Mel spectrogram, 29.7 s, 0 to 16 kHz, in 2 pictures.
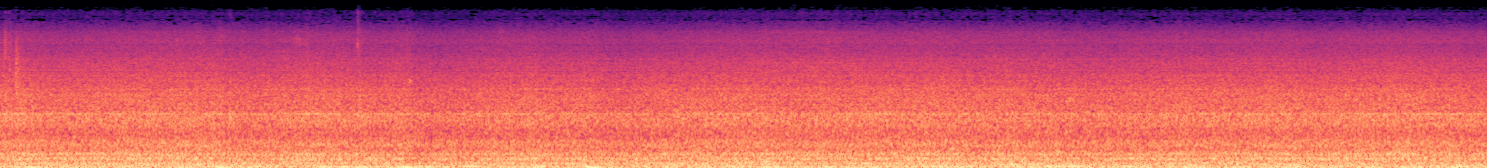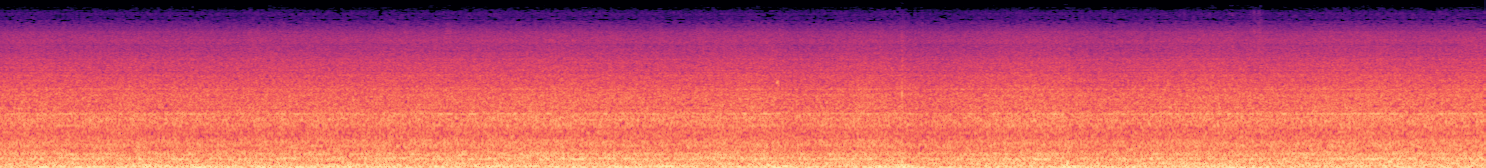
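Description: Cabin noise inside a Boeing 777-300ER taxiing, its GE90-115B turbofan engines running steadily at low power: a loud, constant drone with a few held tones over a low rumble.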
